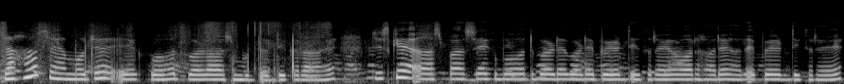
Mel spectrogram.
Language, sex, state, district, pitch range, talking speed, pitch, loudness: Hindi, female, Himachal Pradesh, Shimla, 225-245 Hz, 190 wpm, 230 Hz, -20 LUFS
